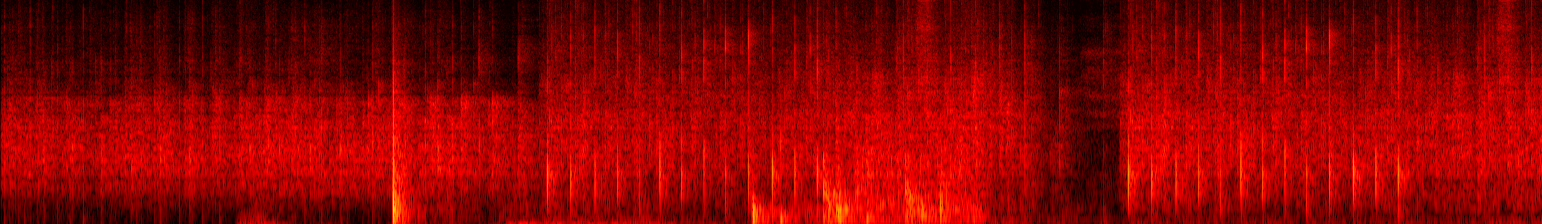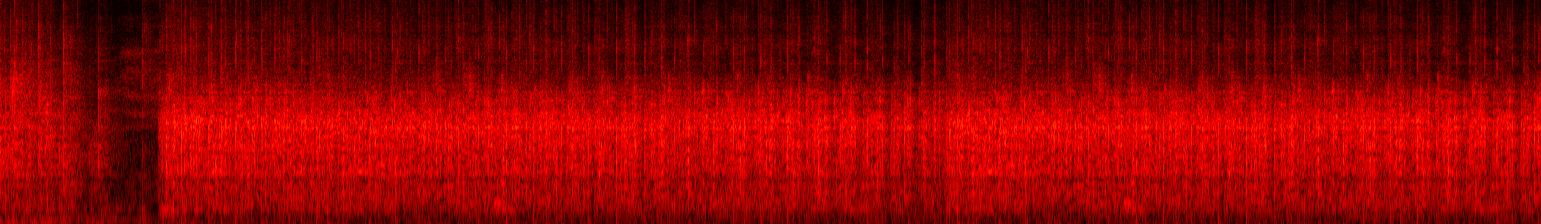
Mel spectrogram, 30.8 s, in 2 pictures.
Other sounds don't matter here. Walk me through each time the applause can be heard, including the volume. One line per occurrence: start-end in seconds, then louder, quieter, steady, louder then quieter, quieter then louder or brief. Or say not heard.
0.0-30.7 steady.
